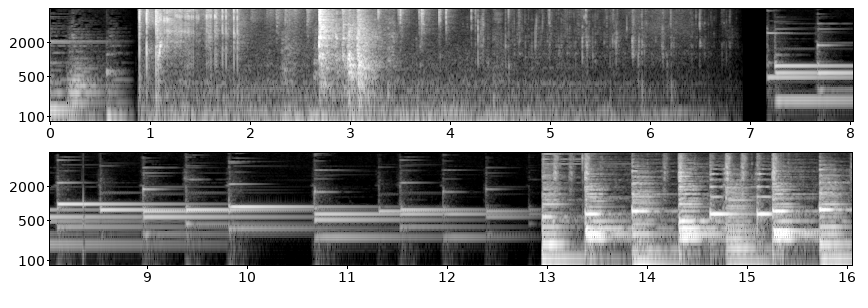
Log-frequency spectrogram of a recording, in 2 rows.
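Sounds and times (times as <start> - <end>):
foil lid crinkling and tearing: 0.9 - 4.3
dog licking: 3.5 - 6.9.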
